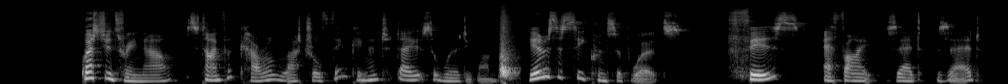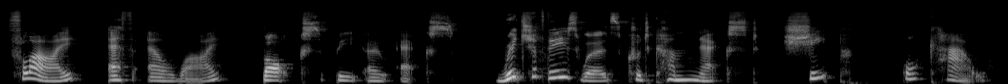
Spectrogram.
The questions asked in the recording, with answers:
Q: Which of these words could come next, sheep or cow?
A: And the answer is the word cow.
